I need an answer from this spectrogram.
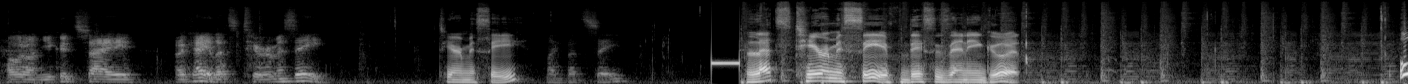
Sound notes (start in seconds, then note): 7.1 screen beeps; 10.5 upbeat music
